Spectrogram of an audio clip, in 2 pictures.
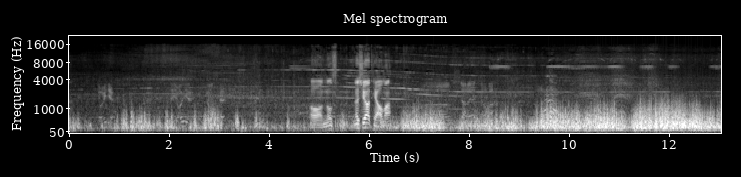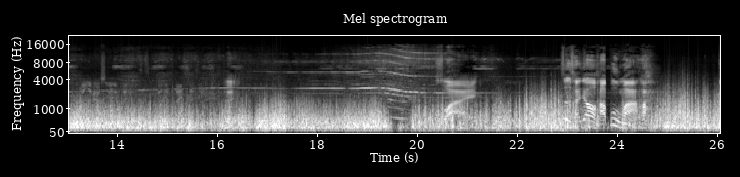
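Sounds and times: model jet high whine: 0.0 - 26.0
wind buffeting microphone: 0.0 - 26.0.

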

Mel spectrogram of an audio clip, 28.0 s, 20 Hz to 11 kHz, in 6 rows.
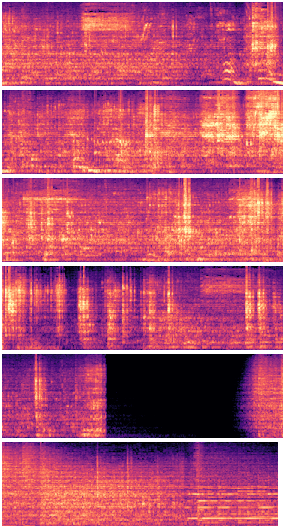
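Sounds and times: underwater water noise and bubbling: 0.0 - 20.7
clicks and knocks: 13.3 - 17.0.

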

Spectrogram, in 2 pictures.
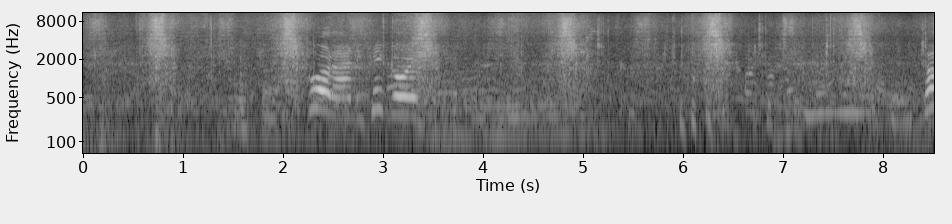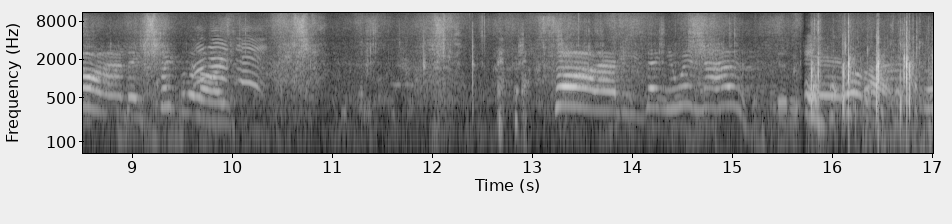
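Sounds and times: scythe swishing through grass: 0.0 - 15.7
voices calling out: 0.0 - 17.0.

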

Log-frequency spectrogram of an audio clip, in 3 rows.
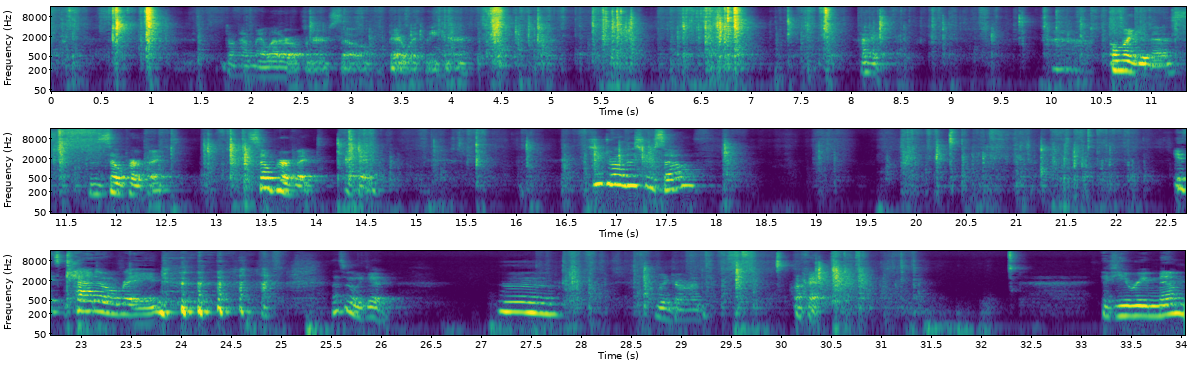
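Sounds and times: paper envelope tearing: 0.0 - 22.5, 27.6 - 31.4.

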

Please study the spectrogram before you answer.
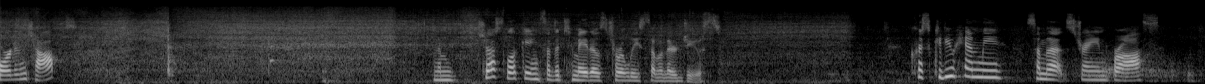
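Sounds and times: vegetables sizzling in oil: 0.0 - 8.6.

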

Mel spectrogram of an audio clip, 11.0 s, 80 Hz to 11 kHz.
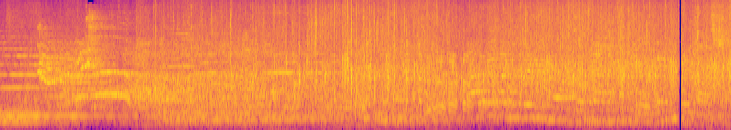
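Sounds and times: show music: 0.0 - 10.9
audience cheering and applauding: 0.7 - 10.9.

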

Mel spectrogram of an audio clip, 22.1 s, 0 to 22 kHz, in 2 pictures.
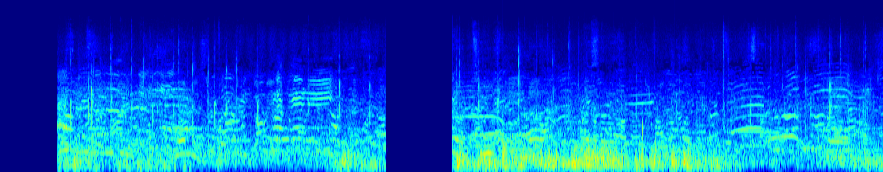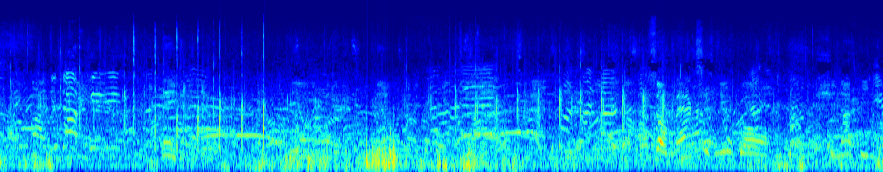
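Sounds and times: spectators calling out and chattering: 0.7 - 4.8, 5.7 - 22.0
runners' footsteps on track: 5.7 - 20.3.

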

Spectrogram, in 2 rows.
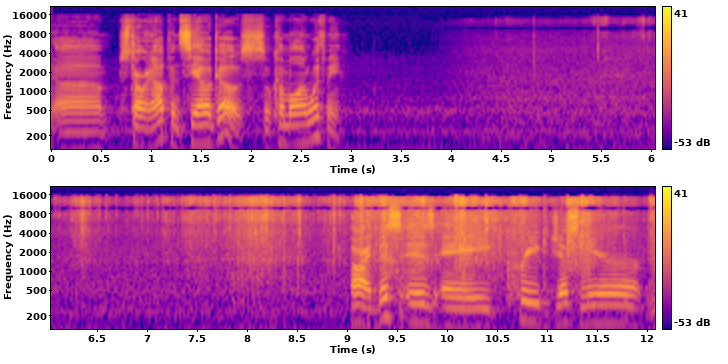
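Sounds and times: rustling of dry leaves: 5.7 - 12.0.

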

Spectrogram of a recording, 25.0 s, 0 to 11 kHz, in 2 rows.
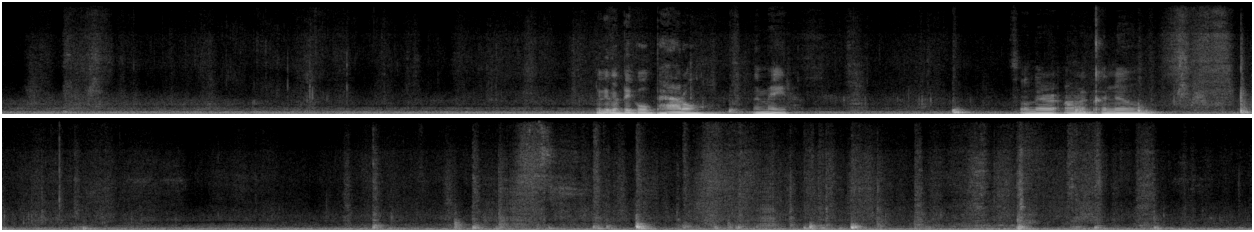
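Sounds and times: low steady room hum: 0.0 - 25.0.

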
